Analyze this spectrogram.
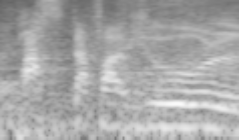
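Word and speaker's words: pasta e fagioli: will show off by pronouncing menu items authentically he'll be like all of the pasta fazool anyway we're sitting in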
